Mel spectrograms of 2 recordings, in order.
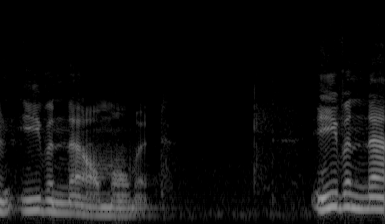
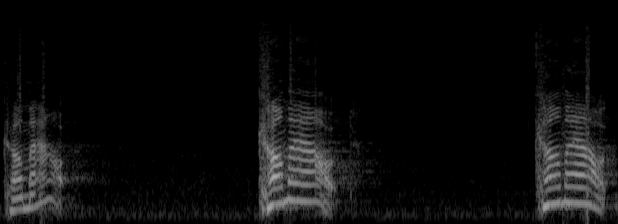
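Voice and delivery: high, urgent summons, growing louder; calling out; 9 semitones higher, 4 dB louder, slower than usual. Acted. Preacher voices Jesus summoning the congregation, raised call. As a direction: call them out of the tomb, pitch raised. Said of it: "the same voice that called Lazarus".

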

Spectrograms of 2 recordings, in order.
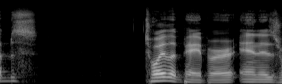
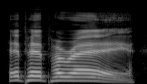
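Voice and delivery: mock cheer; 7 semitones higher, slower than usual. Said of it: "I like the way that he delivers this".

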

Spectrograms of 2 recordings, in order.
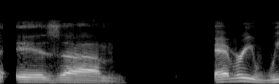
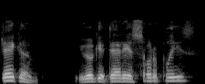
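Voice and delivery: lightly acted, higher-pitched parent request; dad to toddler; 7 semitones higher than usual. Dad asking his three-year-old son for a soda, lightly imitated higher voice. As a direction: ask sweetly, as if to a small child. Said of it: "my son, you know, he's three".

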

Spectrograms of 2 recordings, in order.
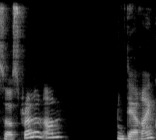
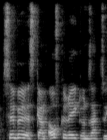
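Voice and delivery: usual speaking voice

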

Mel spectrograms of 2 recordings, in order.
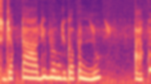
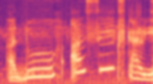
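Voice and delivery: playful teasing; 5 semitones higher, slower than usual. Acted. Friend teases about romantic meetings.

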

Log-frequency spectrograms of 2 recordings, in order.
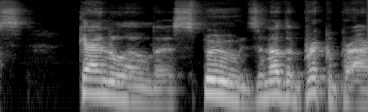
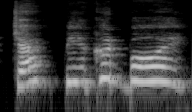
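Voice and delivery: very high-pitched witchy mimicry; shrieky-high witch impersonation; witchy mother voice; 14 semitones higher, 4 dB louder than usual. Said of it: "in a witchy, high-pitched voice".

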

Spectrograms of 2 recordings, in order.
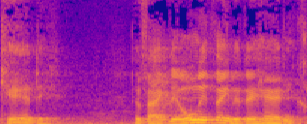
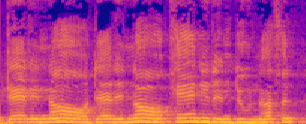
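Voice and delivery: much higher and louder, pleading cry; retold screaming boy; 10 semitones higher, 4 dB louder than usual. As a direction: beg your father to stop, high and loud. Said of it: "the boy was screaming".

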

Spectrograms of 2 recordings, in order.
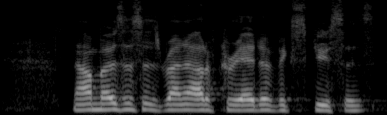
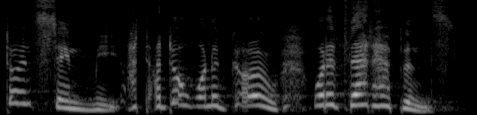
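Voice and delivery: frozen with fear; 7 semitones higher than usual. Retold or imitated. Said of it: "He's, like, freezing up".

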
